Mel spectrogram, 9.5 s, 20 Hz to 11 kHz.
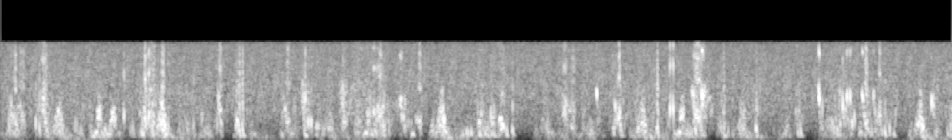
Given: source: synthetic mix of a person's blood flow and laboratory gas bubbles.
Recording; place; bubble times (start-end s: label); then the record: Doppler ultrasound of blood flow; precordium
0.00-0.28 s: bubbles
0.32-0.59 s: bubbles
0.73-0.86 s: bubbles
1.21-1.72 s: bubbles
1.77-1.97 s: bubbles
2.16-2.25 s: bubbles
2.33-2.49 s: bubbles
2.79-3.25 s: bubbles
3.39-4.24 s: bubbles
4.63-5.17 s: bubbles
5.62-5.77 s: bubbles
5.95-6.00 s: bubbles
6.11-6.78 s: bubbles
6.90-7.62 s: bubbles
7.92-8.06 s: bubbles
8.15-8.98 s: bubbles
9.29-9.53 s: bubbles
From the record:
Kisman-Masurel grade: 342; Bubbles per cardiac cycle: rolling drumbeat, 9 or more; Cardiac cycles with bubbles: 100%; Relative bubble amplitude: moderate (0.250 to 0.450); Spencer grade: 3 (all of the cardiac periods contain showers or single bubble signals, but not dominating or overriding the cardiac motion signals); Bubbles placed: only in the low amplitude regions of the cardiac cycle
